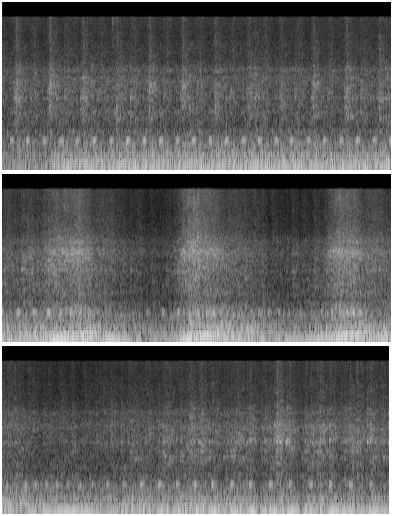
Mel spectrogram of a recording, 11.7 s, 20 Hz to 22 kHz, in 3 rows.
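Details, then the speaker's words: After repair of a 360 (5.9 L) V8 that had idled rough and very high: a PCV vacuum leak was fixed with a tee adapter, a capped port and the return hose reattached. Deep, smooth idle with light blips, no hiss or hunting. "okay happy with it idols way better no more vacuum leaks"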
